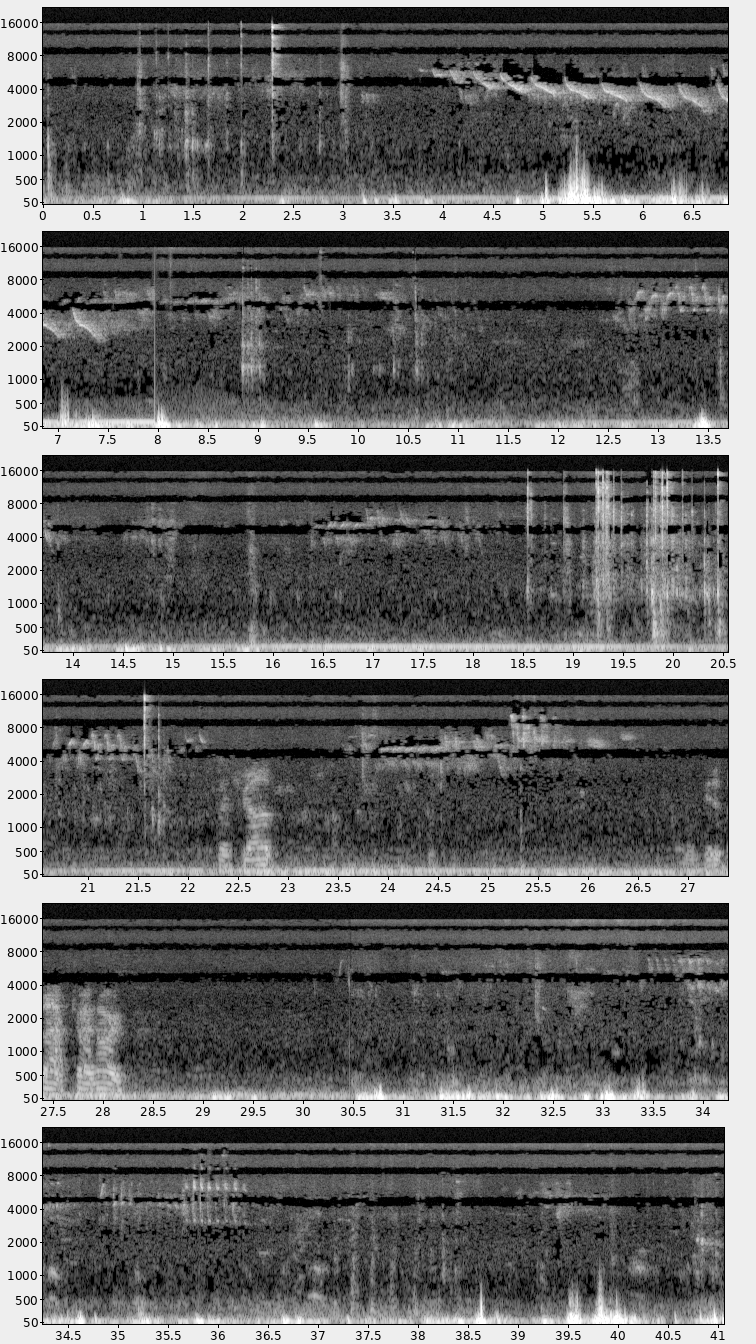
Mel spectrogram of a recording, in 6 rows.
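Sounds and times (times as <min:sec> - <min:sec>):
bird singing descending notes: 0:03.8 - 0:14.8.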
